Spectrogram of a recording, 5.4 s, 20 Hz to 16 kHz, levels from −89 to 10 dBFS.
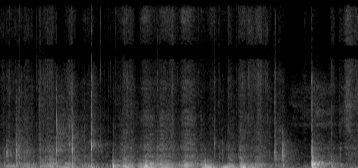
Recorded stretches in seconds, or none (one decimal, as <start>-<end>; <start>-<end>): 0.0-0.9; 1.4-5.4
